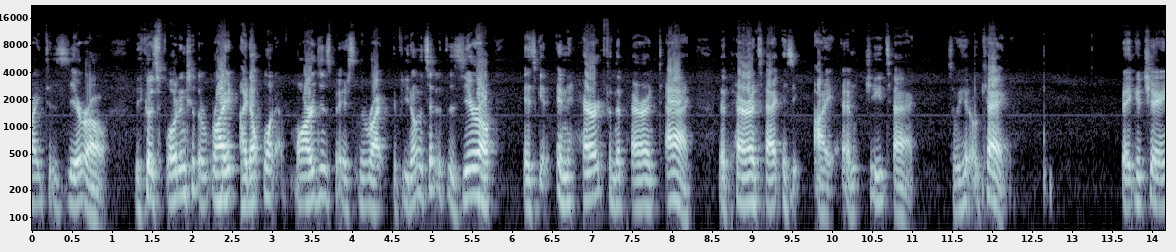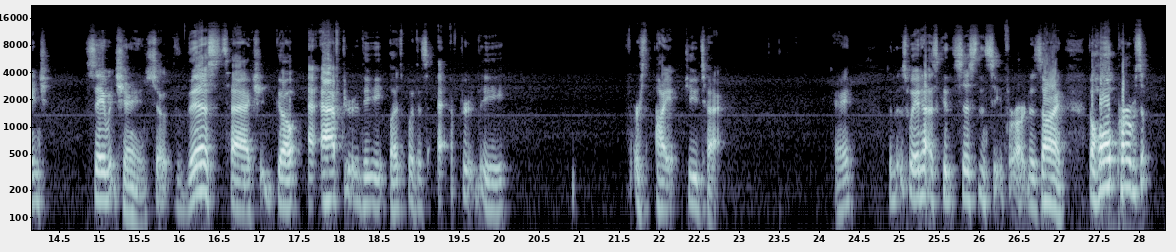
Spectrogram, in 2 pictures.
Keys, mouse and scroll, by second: 0.4 0, 11.9 click, 14.7 super+s, 16.7 click, 23.7 super+s.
